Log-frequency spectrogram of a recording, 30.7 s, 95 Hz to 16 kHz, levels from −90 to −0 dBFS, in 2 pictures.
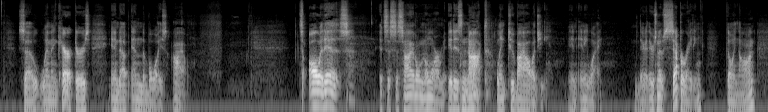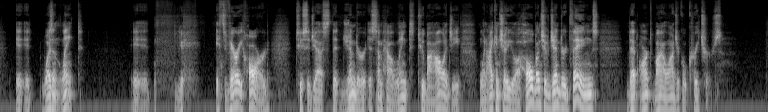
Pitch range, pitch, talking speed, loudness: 90-120 Hz, 105 Hz, 120 wpm, -24 LUFS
